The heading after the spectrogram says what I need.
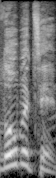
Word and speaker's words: Louboutin: Because if they value, I can't even, how you pronounce it? Christian LaSalle. No, not you. The shoes. Oh, Louboutin.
